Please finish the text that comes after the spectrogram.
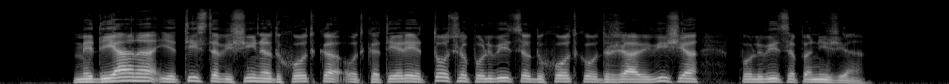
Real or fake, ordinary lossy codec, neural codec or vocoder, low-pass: fake; none; vocoder, 48 kHz, 128 mel bands, Vocos; 14.4 kHz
